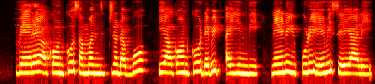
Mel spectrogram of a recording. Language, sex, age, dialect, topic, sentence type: Telugu, female, 18-24, Southern, banking, question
